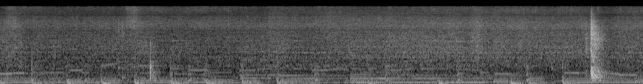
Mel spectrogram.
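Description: Fresh egg noodles sizzling in a hot wok while a slotted spatula stirs and tosses them. There is a faint knock about a second and a half in and a sharp clack near the end, the spatula striking the wok.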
